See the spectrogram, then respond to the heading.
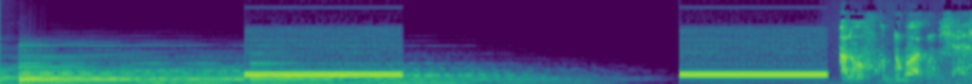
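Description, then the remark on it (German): A telephone dialing tone sounds twice, each a steady mid-pitched buzzy tone lasting about two seconds with a pause between, over a fading musical chord, as Tonhalle Düsseldorf director Michael Becker phones Adam Fischer, principal conductor of the Düsseldorf Symphony Orchestra, before a voice begins speaking. “Für eine gute Viertelstunde telefoniert Intendant Michael Becker mit Adam Fischer, dem Principal Conductor der Düsseldorfer Symphoniker.”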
